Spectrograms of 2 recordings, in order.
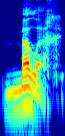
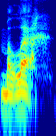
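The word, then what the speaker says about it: מלך: arrow and so uh that's why i say this is melech and not malech this is eretz and not eretz this is marking the syllable that's accented uh andritz i don't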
